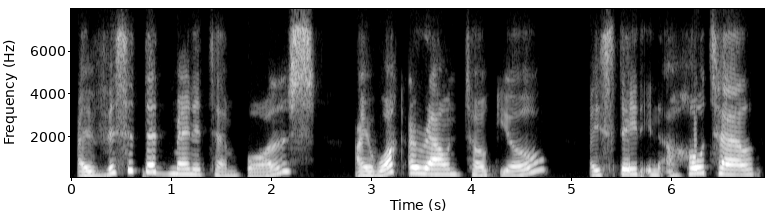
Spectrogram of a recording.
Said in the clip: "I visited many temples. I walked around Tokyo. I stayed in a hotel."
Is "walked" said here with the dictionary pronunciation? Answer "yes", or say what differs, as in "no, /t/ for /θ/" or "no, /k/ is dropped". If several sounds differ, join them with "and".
no, /t/ is dropped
